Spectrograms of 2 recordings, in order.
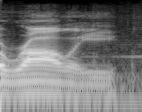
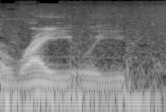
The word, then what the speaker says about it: Raleigh: It's more of a Raleigh than a Riley.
